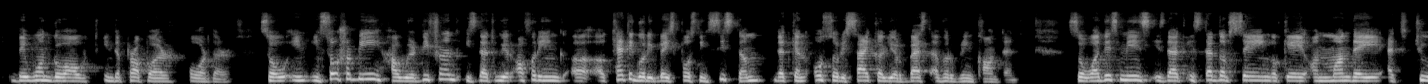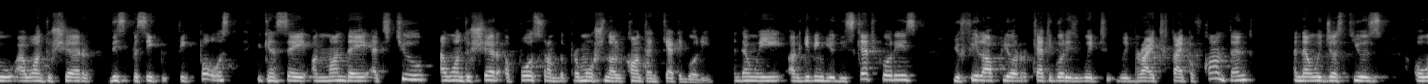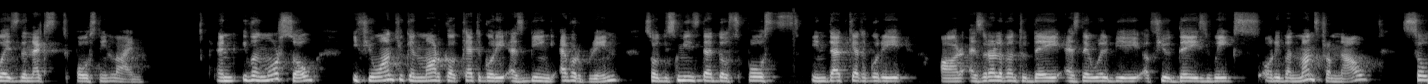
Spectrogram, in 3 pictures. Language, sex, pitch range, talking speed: English, male, 155-180 Hz, 200 wpm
